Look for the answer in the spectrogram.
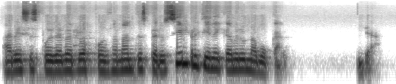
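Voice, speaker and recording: A woman's voice: mid-range voice, moderate pace, dark tone. A woman teaching a language class, lecturing students and often checking that they follow. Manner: addresses students as "jóvenes", checks understanding with "¿ya?".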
